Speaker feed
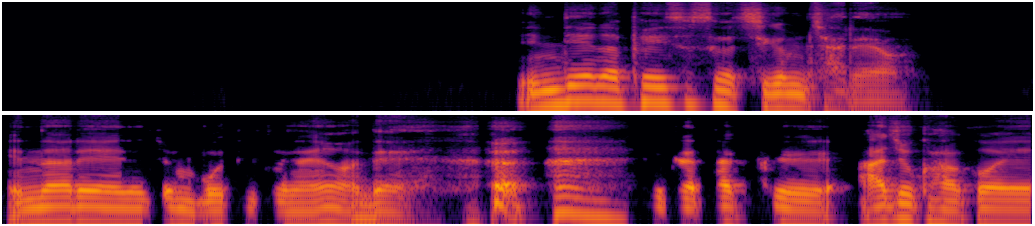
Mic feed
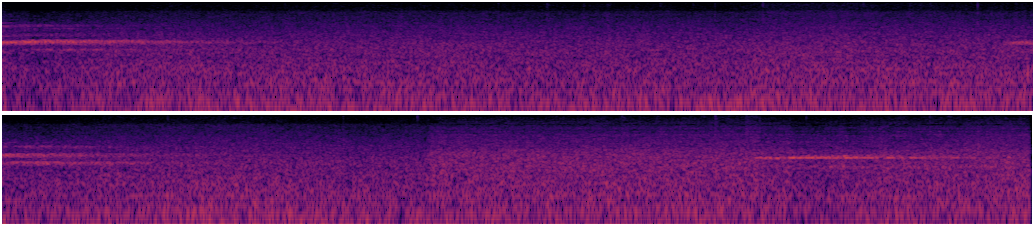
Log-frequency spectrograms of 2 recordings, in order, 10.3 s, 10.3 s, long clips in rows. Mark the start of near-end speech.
none

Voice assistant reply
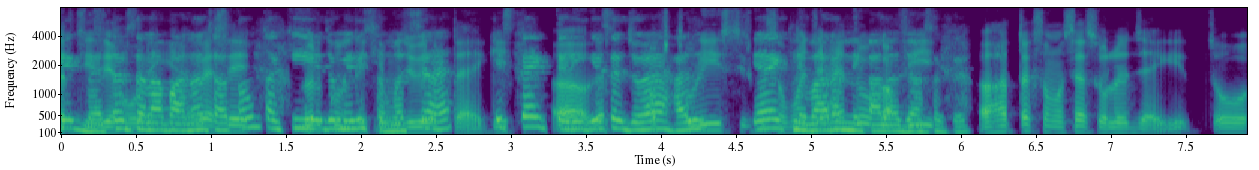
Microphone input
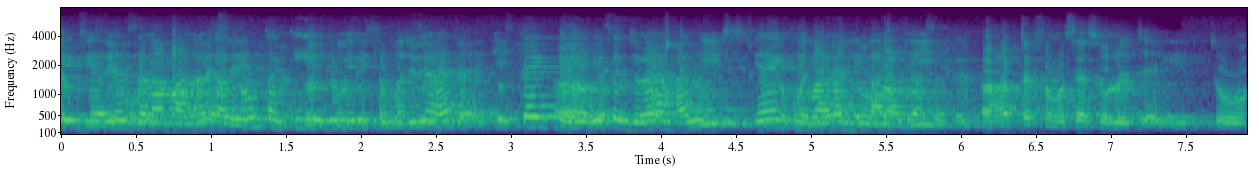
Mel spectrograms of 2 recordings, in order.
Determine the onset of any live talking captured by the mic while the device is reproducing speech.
none

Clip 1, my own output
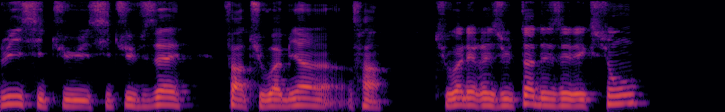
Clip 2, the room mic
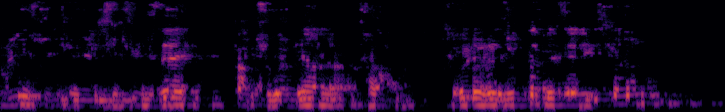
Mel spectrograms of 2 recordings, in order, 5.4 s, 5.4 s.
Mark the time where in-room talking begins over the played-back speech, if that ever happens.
none

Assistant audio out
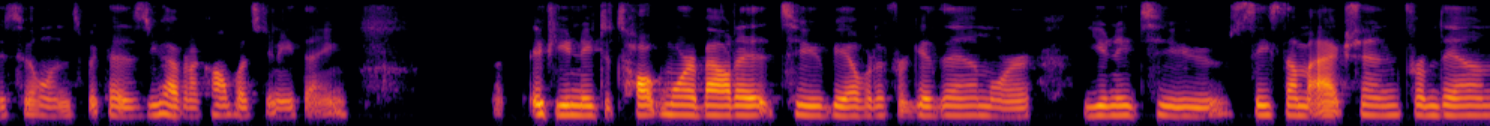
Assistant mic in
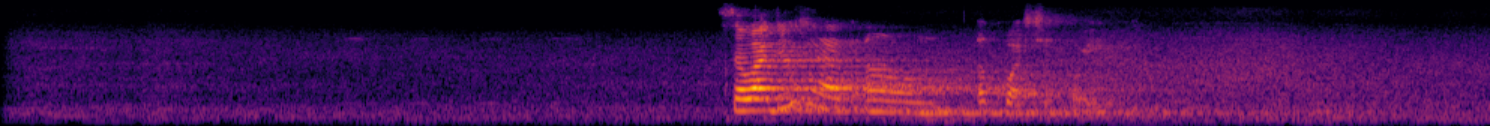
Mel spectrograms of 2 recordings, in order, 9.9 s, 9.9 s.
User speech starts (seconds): 4.8 s

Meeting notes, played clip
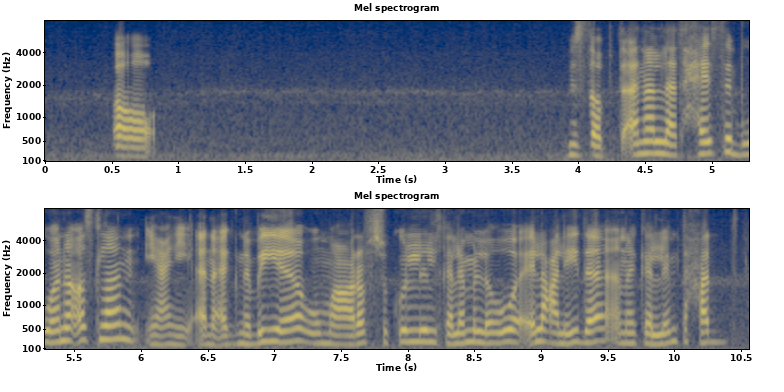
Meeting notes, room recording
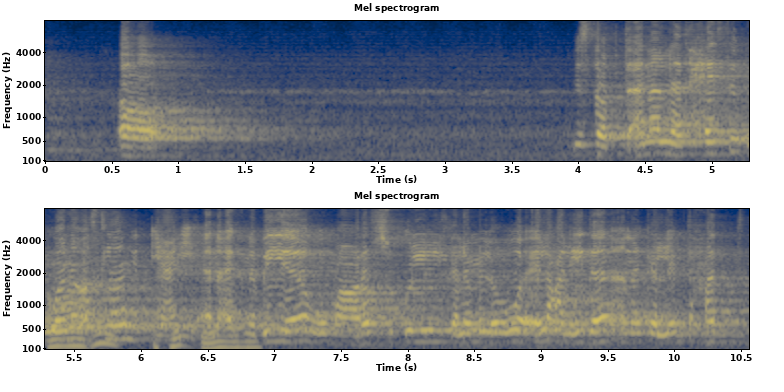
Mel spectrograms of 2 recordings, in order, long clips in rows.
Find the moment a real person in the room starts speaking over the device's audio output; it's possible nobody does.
5.3 s

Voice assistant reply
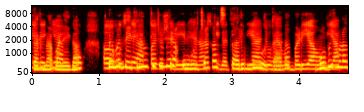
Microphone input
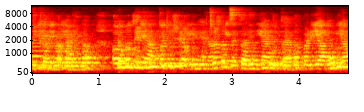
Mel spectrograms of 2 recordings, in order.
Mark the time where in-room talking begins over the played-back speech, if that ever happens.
none

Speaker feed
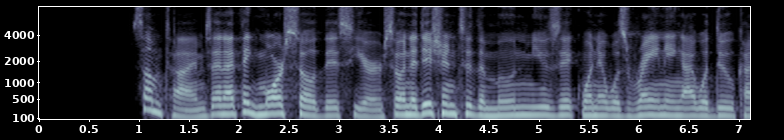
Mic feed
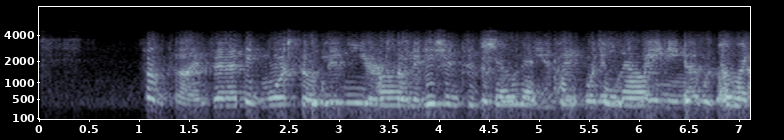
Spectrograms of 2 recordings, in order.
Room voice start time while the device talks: 2.7 s

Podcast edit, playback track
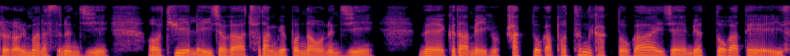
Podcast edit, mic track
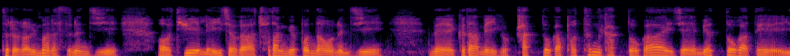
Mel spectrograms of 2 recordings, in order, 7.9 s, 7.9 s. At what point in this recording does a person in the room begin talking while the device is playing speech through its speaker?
none

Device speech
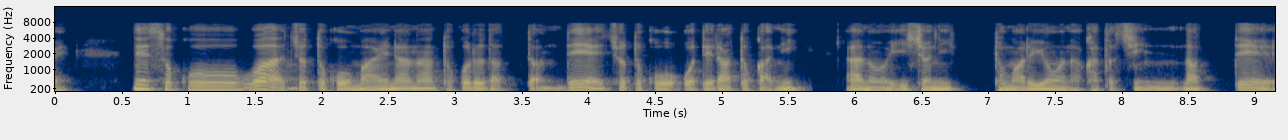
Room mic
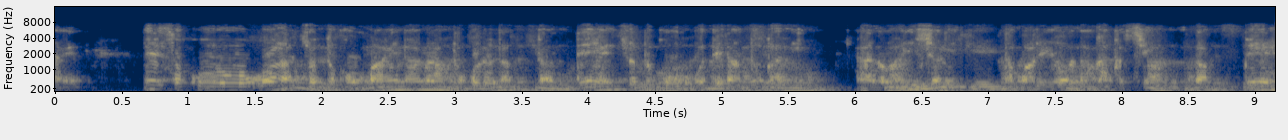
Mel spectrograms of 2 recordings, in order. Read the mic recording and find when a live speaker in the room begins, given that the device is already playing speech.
1.4 s

